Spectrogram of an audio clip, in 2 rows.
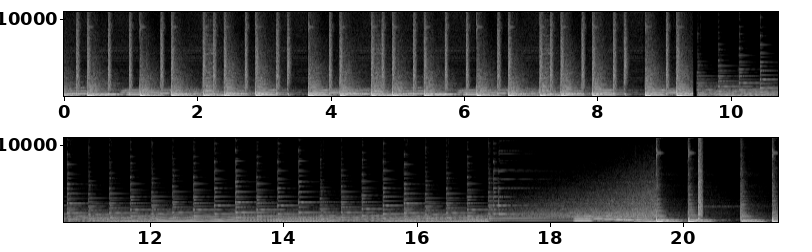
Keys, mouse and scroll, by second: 0.6-1.1 alt+scroll down 1, 1.3 space, 1.4-4.8 drag, 4.8 space, 5.0 click, 5.3 space, 6.5 click, 7.7 right click, 9.2-15.5 drag, 15.7-20.0 shift+drag, 20.4 alt+scroll down 1, 21.0 space, 21.3 click.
